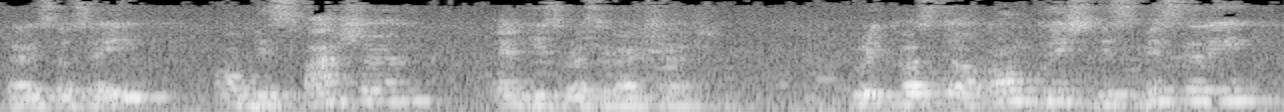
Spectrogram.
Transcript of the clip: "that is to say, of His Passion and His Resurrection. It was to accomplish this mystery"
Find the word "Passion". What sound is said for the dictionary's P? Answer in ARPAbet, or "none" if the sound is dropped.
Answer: F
